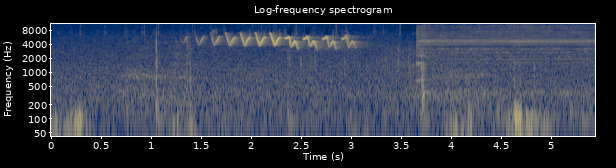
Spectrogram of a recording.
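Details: Virginia's warbler (Leiothlypis virginiae) song: a high, quick trill of about a dozen sweet notes lasting two seconds and slowing near the end, over low rumbling background noise.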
